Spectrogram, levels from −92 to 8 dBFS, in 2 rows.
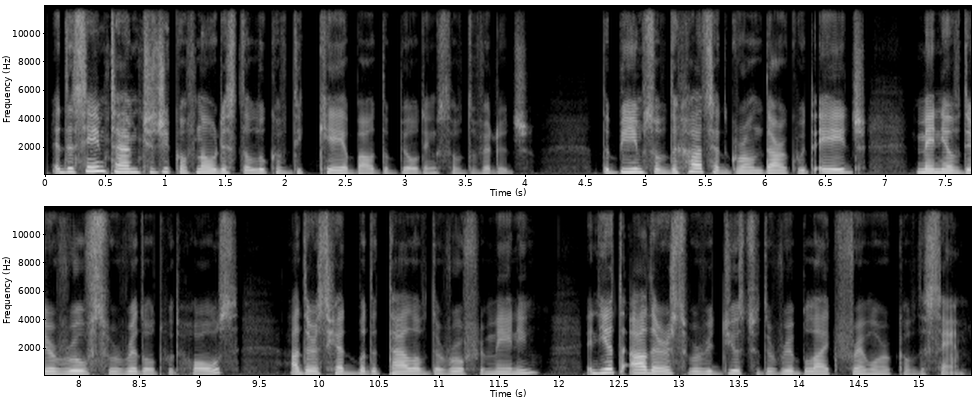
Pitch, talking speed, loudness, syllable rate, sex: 190 Hz, 220 wpm, -19 LUFS, 5.9 syllables/s, female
